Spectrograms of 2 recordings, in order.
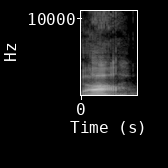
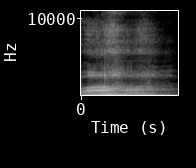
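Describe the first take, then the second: First: It sounds like a sudden realization. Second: It sounds like awed amazement.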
